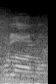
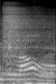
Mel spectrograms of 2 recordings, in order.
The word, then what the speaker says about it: bulalo: So And hopefully Let's by the end of the video, Michael is gonna learn how to properly pronounce bulalo. Bulalo. Bulalao, Lao, Bulalo. Bulalao, Oh, I was saying bulao, but it's bulala.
